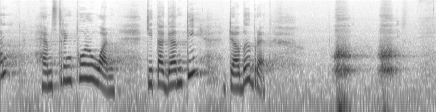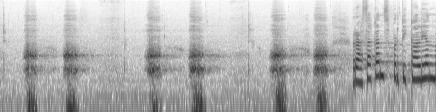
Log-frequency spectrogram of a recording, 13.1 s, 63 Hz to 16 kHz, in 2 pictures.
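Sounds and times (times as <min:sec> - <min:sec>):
woman's short sharp breaths: 0:04.1 - 0:11.8.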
